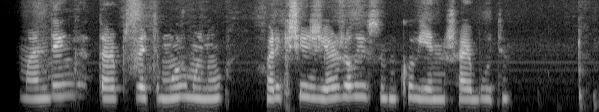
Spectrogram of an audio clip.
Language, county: Lithuanian, Vilnius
